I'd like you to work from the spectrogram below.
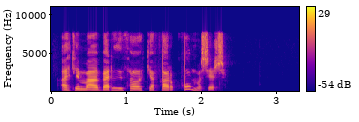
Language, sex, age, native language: Icelandic, female, 40-49, Icelandic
